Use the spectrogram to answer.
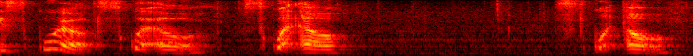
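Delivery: squirrel as "skwettle", mock UK; UK accent squirrel. Amused at how they say it, mock UK accent. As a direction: mimic UK squirrel with a short e, "skwet-ul". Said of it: "I can't believe they say squirrel".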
